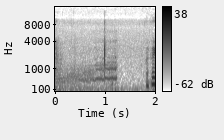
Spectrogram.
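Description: A faint drawn-out animal call, rising slightly and lasting about a second, with a sharp click about a second in.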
